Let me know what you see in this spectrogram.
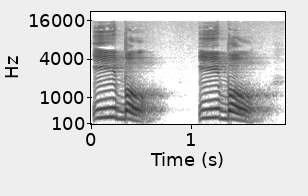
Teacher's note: بے ساؤنڈ جو نیچے کی طرف جاتی ہے نا وہ غلط ہے, ہمیشہ اوپر کو کھلے گی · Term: قلقلہ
